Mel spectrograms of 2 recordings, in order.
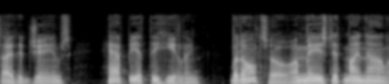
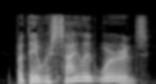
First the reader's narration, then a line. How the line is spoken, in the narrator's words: exclaimed James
